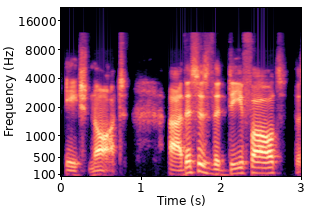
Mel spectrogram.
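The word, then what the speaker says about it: H₀: The null hypothesis, represented as H with this sub-zero, typically pronounced H naught.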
